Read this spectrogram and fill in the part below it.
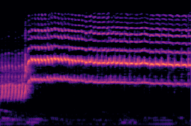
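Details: Waterslager canary singing for training, a low gurgling trill that jumps into a long, pure, steady whistled tone with rapid fine tremolo, sustained for over three seconds.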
